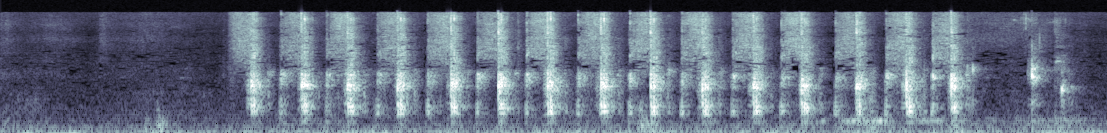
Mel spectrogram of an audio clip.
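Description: ColourPop Pretty Fresh setting mist bottle spritzing in a fast even run of short hissing sprays, about seven or eight a second, starting about a second in and stopping near the end.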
